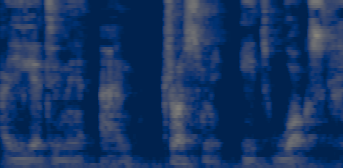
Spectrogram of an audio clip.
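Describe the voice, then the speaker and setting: Audible room echo surrounds a voice with a bright, sharp tone. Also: man. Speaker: skincare product seller. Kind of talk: product tutorial. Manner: fast.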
